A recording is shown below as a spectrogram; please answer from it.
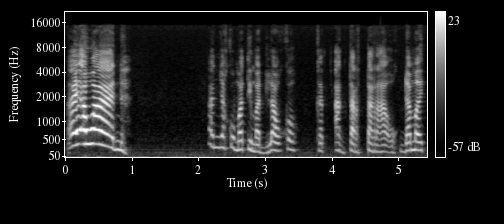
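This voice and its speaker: A woman with an Ilocano accent acting an expressive, indignant village wife in a comedy drama. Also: a little high, a little slow, dry recording.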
